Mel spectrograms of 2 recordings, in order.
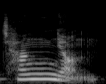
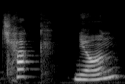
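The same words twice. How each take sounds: First: The first syllable ends in a nasal sound. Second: The first syllable ends in a k sound. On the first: The speaker calls it right. "you say 작년. It's much more natural to say it this way" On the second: The speaker calls it wrong. "So you don't say 작년, um, you don't say that"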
